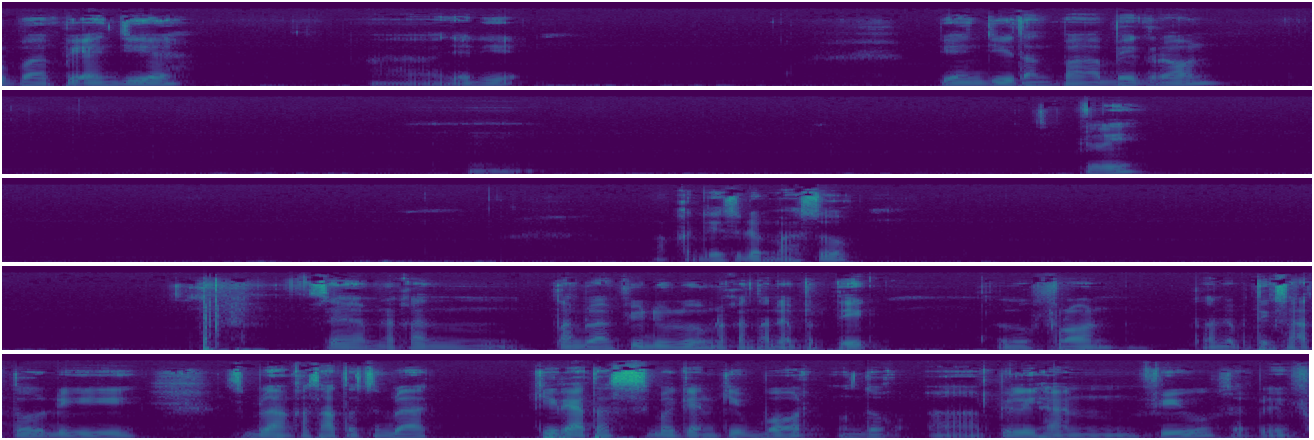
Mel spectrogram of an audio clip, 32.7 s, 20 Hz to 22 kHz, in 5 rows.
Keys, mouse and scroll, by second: 1.0 click, 15.3 click, 17.3 click, 18.4-19.9 middle drag, 19.9 click.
